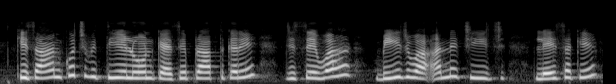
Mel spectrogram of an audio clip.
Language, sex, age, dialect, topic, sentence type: Hindi, female, 25-30, Awadhi Bundeli, agriculture, question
